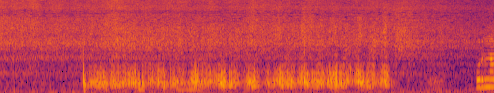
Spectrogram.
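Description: Gravy stir-fried in masala for a dry soybean curry hisses and sizzles steadily in the pan, with a burst of stirring in the middle and a scrape at the end, no voices over it.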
